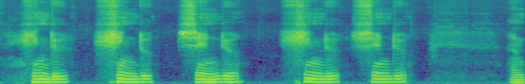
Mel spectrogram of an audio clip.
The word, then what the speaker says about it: Hindu: the as h so the Iranians and the Greeks pronounce the letter s s h oh maybe that's Hindu shindu Hindu Hindu shindu Hindu shindu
